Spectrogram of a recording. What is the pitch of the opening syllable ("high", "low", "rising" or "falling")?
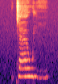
high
